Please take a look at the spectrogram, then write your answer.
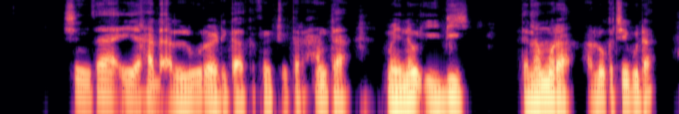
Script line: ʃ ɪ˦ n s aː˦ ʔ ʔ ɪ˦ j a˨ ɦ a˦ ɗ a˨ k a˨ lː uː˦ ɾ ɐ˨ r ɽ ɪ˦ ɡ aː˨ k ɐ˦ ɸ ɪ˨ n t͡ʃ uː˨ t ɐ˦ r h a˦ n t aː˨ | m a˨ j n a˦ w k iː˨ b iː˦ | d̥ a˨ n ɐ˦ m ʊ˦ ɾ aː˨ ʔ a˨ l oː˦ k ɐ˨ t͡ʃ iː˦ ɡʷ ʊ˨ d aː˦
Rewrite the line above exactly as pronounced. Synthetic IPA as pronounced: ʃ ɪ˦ n z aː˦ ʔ ʔ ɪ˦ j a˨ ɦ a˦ ɗ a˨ ʔ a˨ lː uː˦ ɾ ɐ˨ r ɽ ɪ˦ ɡ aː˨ k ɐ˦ ɸ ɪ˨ n t͡ʃ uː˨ t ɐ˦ r h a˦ n t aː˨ | m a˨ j n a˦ w ʔ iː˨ b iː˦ | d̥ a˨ n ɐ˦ m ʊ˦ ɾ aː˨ ʔ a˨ l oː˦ k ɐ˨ t͡ʃ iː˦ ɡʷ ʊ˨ d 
